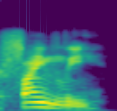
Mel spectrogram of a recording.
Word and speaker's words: finally: Okay, instead of finally, give me an E sound there. Finally.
